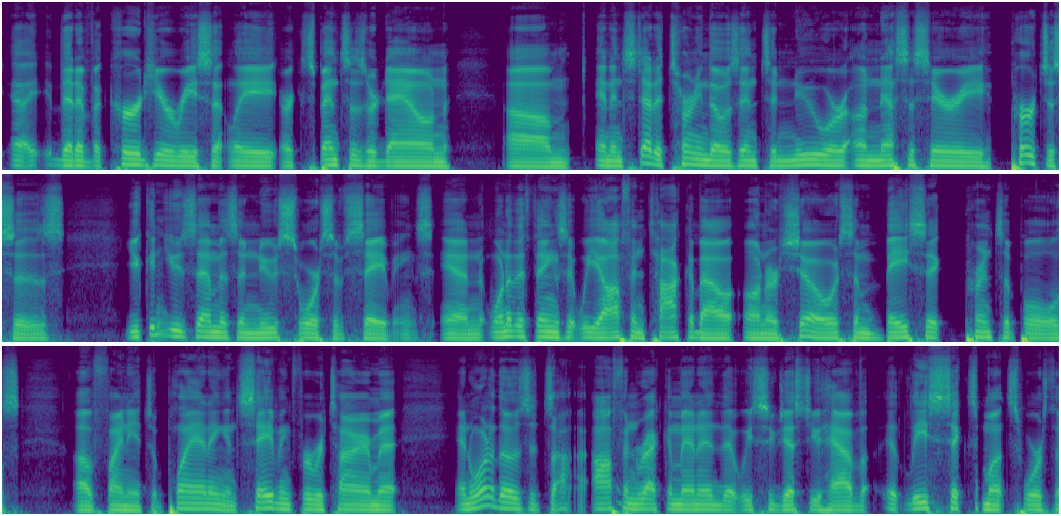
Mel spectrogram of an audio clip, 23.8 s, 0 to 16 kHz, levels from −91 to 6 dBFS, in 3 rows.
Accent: American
